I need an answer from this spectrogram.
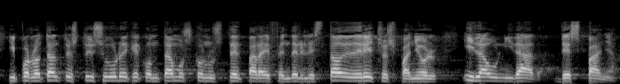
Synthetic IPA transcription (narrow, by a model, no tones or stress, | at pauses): ipo̞ɾlo̞t̪ant̪oe̞st̪o̞jse̞ɣ̞uɾoeke̞ko̞nt̪amo̞sko̞nust̪e̞ð̚paɾaðe̞fe̞nd̪e̞ɾele̞st̪aðoð̞e̞ðeɾet͡ʃoespaɲo̞l | ilaunið̞aððespaɲa̰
